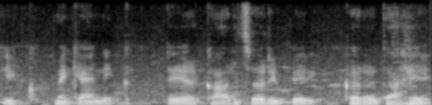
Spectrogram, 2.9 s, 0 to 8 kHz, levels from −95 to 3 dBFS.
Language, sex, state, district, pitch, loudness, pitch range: Marathi, male, Maharashtra, Nagpur, 120 Hz, -15 LUFS, 115-120 Hz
